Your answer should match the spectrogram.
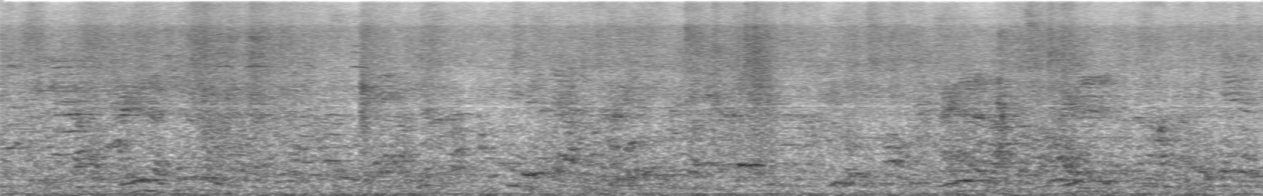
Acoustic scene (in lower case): crowded indoor space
